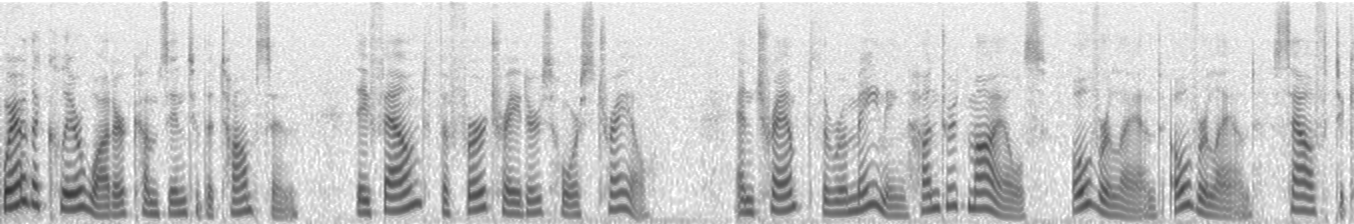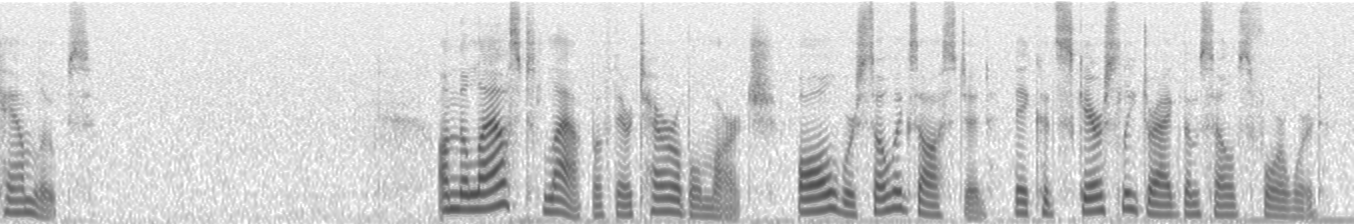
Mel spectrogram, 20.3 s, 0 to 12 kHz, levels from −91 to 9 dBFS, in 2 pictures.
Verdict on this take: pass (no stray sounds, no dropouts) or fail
pass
